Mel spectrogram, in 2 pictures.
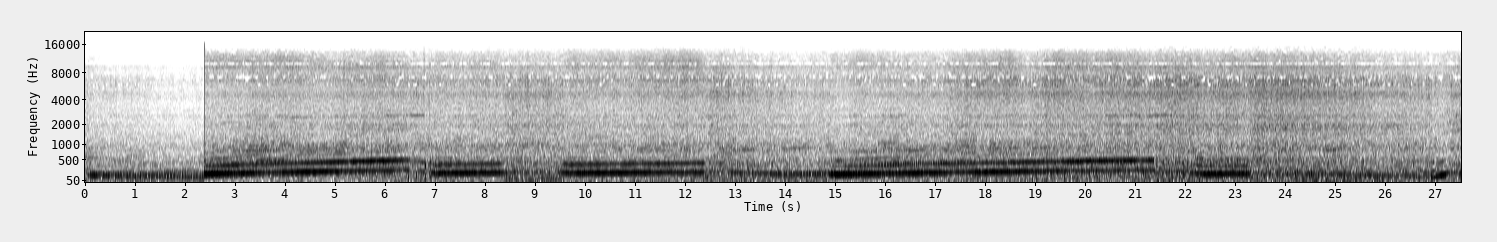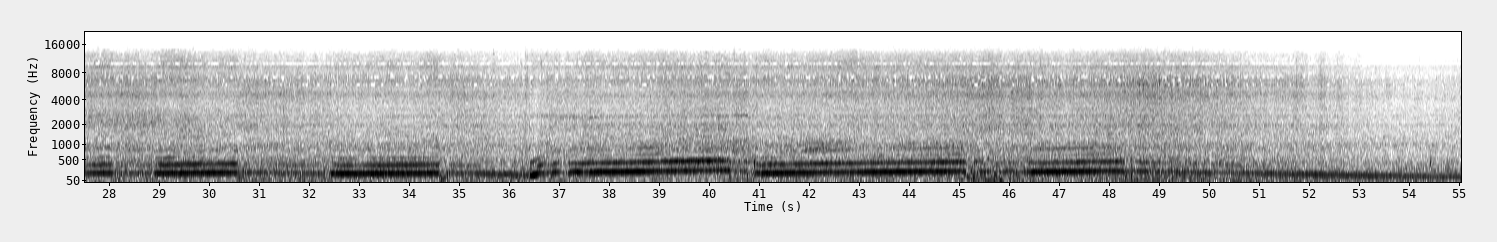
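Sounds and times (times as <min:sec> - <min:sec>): rotary engine revving: 0:02.4 - 0:13.3.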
